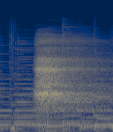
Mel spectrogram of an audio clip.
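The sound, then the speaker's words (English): Deep breath in and out by a little girl sitting up straight on a beanbag, a soft intake followed by a louder, airy exhale that swells and then fades slowly. “The little girl sat on the beanbag, holding her back straight, and then took a deep dragon breath in and out.”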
